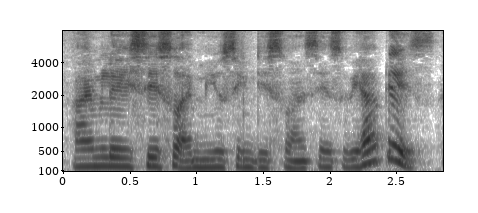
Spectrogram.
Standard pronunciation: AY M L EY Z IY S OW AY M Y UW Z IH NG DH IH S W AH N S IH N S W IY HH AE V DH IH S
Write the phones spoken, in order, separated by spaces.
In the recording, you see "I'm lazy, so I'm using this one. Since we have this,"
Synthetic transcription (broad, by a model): AY M L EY S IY S OW AY M Y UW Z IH NG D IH S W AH N S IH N S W IY HH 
